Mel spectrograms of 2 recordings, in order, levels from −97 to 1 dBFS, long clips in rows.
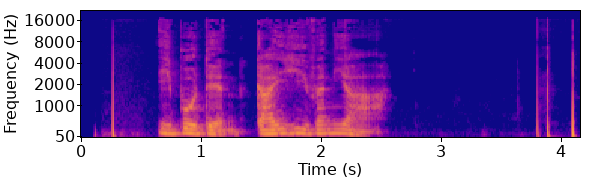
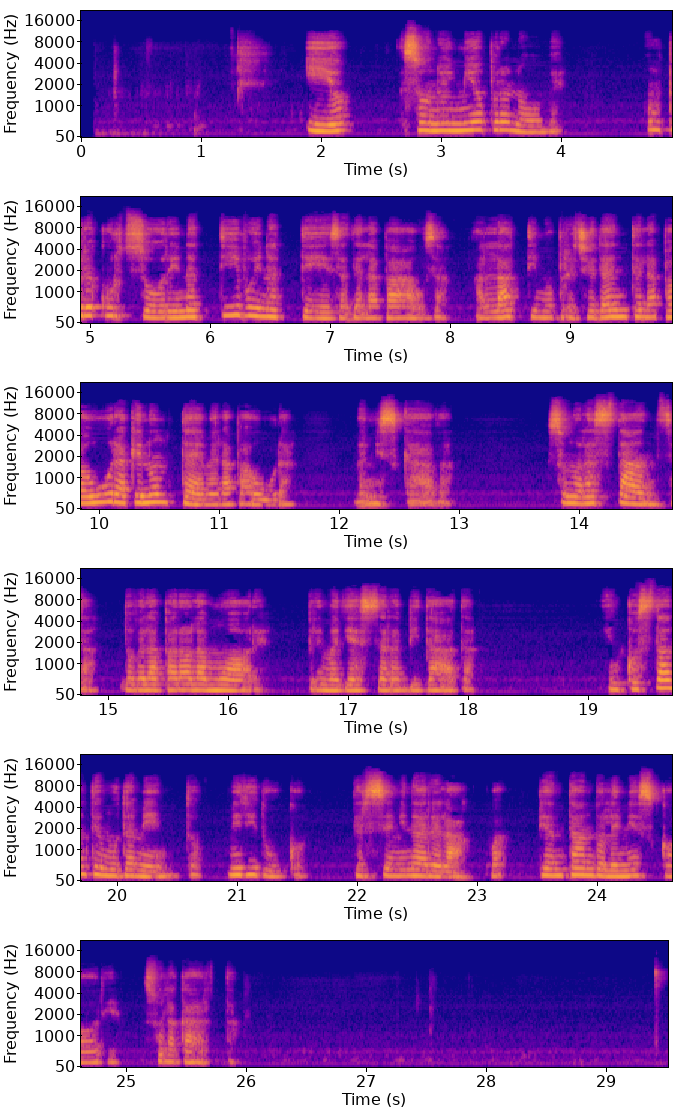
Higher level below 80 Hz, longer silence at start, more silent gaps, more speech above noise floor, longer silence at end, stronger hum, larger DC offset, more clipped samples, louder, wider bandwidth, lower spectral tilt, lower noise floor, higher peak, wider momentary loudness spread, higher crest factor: first, -50 dBFS vs -78 dBFS; second, 0.25 s vs 1.3 s; neither; first, 53 dB vs 42 dB; about the same, 0.05 s vs 0.1 s; neither; neither; neither; second, -31 LUFS vs -24 LUFS; first, 17 kHz vs 13.5 kHz; first, -6.5 dB/octave vs -3.5 dB/octave; first, -82 dBFS vs -67 dBFS; second, -8 dBFS vs -4 dBFS; second, 13 LU vs 17 LU; about the same, 22 dB vs 24 dB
